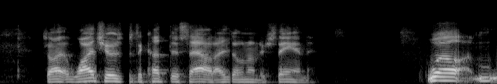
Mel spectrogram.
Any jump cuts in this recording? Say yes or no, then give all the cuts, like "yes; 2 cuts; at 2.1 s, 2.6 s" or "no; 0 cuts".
yes; 2 cuts; at 0.9 s, 2.3 s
